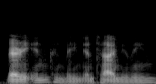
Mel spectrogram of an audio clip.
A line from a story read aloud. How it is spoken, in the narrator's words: muttered Fulham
